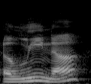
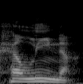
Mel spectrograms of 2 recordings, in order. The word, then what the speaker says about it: Helene: in English h-e-l-e-n-e and Bill would say you pronounce that Alina or Helena Helena thank you also this wasn't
